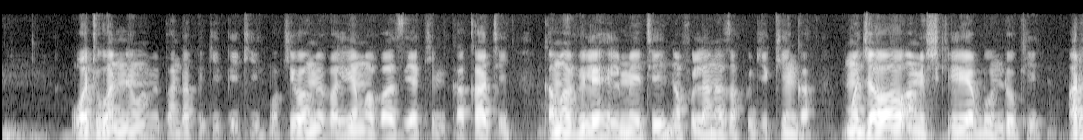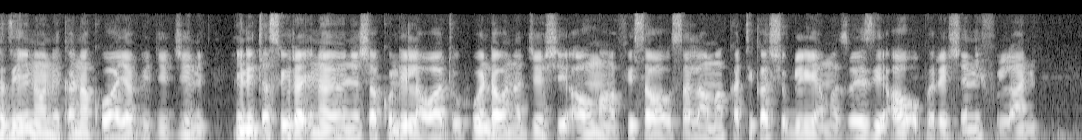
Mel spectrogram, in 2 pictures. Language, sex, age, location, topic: Swahili, male, 18-24, Nairobi, health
